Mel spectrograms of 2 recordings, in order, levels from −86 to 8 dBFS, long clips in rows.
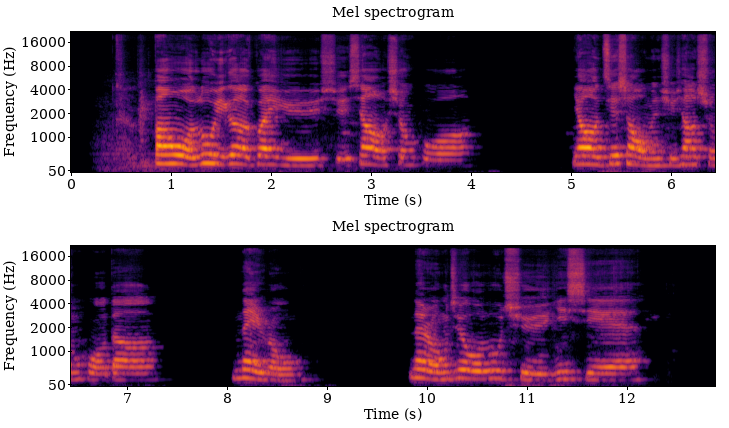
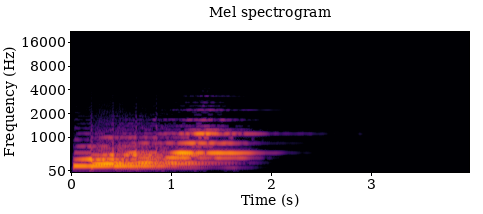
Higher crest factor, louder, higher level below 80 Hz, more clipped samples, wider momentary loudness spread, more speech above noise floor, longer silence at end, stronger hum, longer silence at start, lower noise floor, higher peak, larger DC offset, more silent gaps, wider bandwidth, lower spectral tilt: first, 22 dB vs 16 dB; second, -22 LUFS vs -19 LUFS; first, -68 dBFS vs -76 dBFS; neither; first, 15 LU vs 11 LU; second, 25 dB vs 57 dB; second, 0.75 s vs 2.15 s; neither; first, 0.45 s vs 0 s; second, -47 dBFS vs -74 dBFS; first, 0 dBFS vs -6 dBFS; neither; first, 4.32-4.89 s, 7.51-8.04 s, 9.12-9.80 s vs none; first, over 20 kHz vs 2.4 kHz; second, -2.5 dB/octave vs -13 dB/octave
